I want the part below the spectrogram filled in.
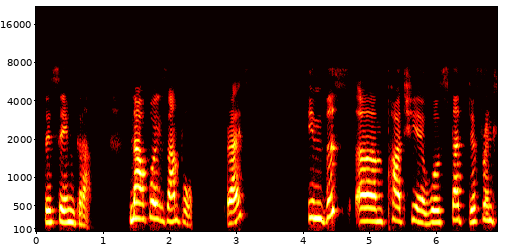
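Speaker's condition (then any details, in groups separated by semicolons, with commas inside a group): No condition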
